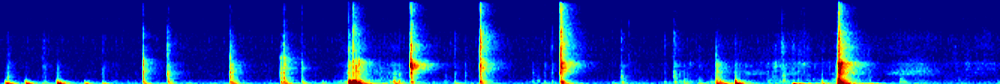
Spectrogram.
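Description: A plastic keyboard knocks and rattles as hands turn it over and set it down.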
